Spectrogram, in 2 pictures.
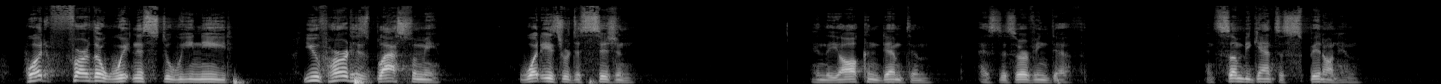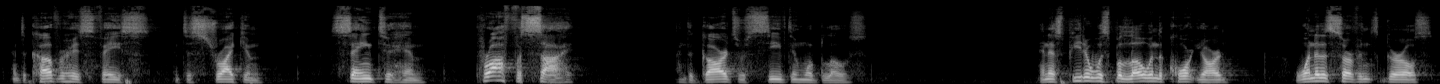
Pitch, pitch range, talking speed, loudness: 115 Hz, 95-130 Hz, 130 wpm, -22 LUFS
